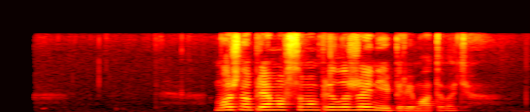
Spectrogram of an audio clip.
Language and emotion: Russian, neutral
